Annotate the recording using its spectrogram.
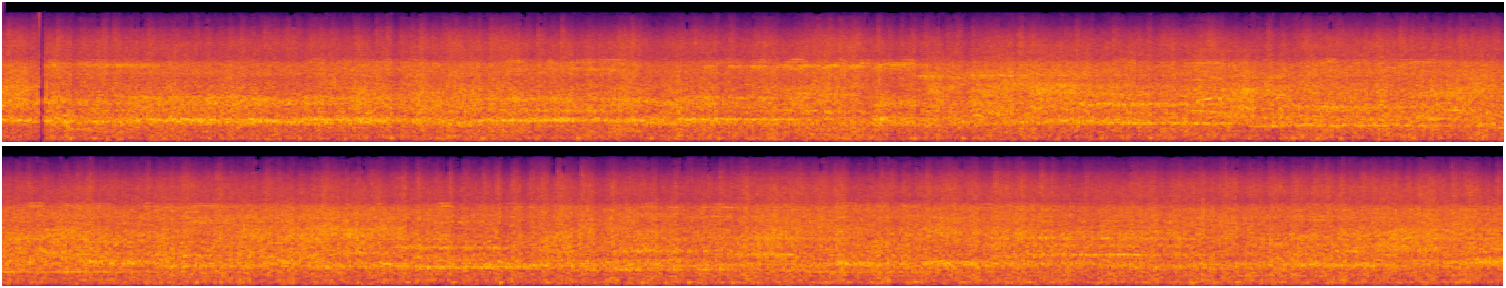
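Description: Large football-stadium crowd chanting and singing together, a steady, dense roar of many voices with drawn-out sung notes that rise and fall slightly.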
